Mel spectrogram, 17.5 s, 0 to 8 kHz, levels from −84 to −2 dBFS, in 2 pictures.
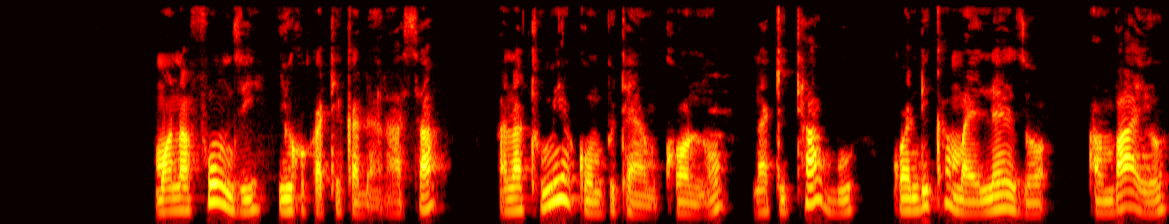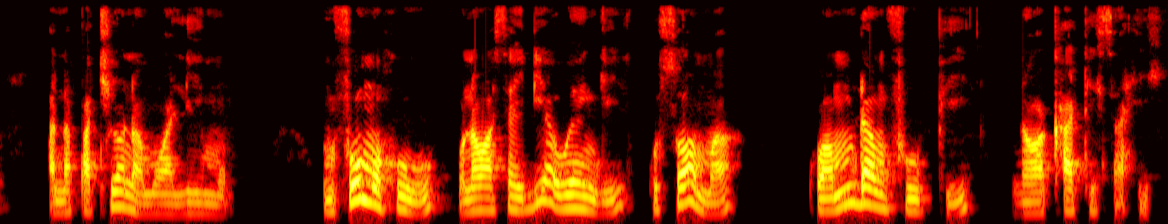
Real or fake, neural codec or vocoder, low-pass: real; none; 7.2 kHz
